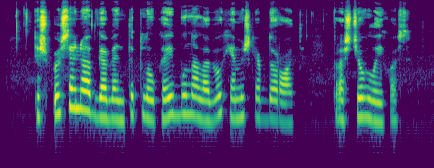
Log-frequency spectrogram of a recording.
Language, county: Lithuanian, Šiauliai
